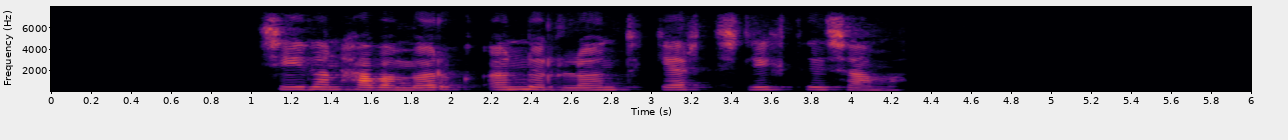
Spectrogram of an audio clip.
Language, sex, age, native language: Icelandic, other, 30-39, Icelandic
